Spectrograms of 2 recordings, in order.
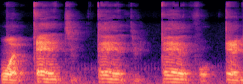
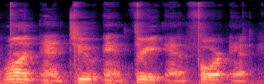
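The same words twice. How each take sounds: First: The ands carry the stress. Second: The numbers carry the stress.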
